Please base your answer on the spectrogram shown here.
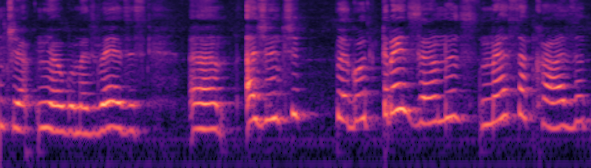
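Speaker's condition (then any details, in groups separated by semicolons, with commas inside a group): Cerebral palsy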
